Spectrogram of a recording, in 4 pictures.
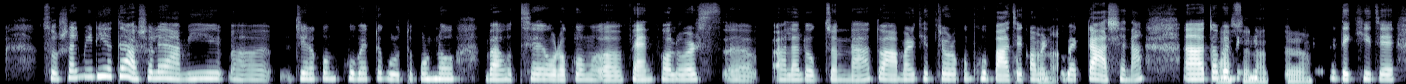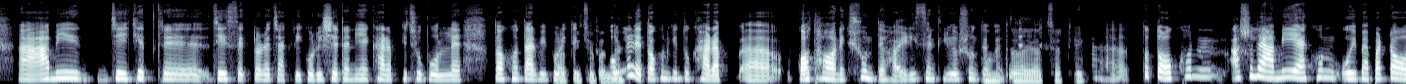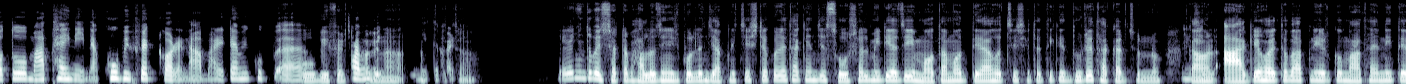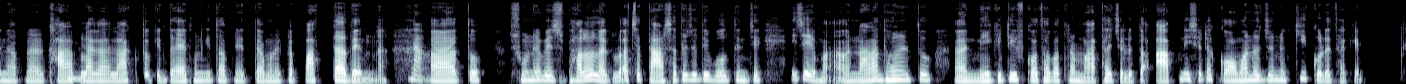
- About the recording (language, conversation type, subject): Bengali, podcast, অন্যদের মতামতে প্রভাবিত না হয়ে আপনি নিজেকে কীভাবে মূল্যায়ন করেন?
- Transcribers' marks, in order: other background noise; "ওয়ালা" said as "আয়ালা"; tapping; "করলে" said as "কললে"; in English: "রিসেন্টলি"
